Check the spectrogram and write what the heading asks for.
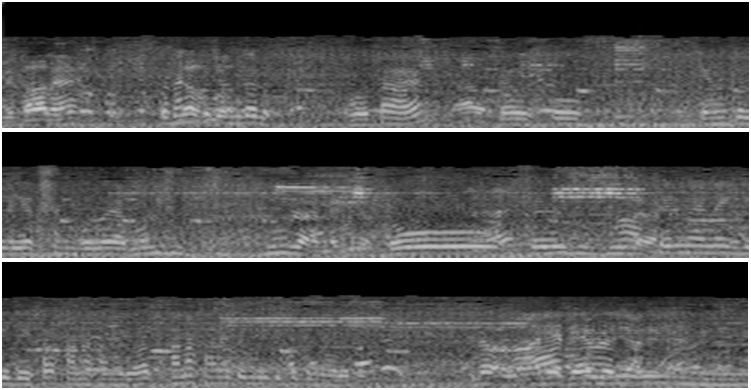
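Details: Man who stutters (stammers), speaking Hindi, doing daily speaking practice to see whether it changes his speech; stuttering.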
